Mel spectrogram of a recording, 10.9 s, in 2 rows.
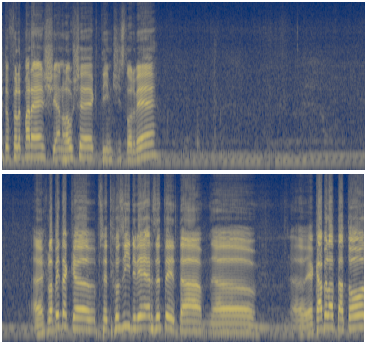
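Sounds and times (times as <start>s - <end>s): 
speech: 0.0s - 2.5s, 5.9s - 10.8s
rally car engine droning at the start of a rally stage: 0.0s - 10.8s.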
